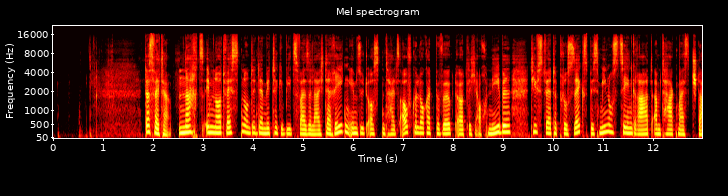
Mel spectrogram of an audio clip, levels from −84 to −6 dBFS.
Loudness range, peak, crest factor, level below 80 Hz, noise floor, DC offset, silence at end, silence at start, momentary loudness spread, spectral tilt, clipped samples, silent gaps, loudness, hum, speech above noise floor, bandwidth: 2 LU; -4 dBFS; 18 dB; -56 dBFS; -60 dBFS; under 0.1%; 0 s; 0.7 s; 8 LU; -4.5 dB/octave; under 0.1%; none; -22 LUFS; none; 38 dB; 16.5 kHz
